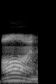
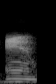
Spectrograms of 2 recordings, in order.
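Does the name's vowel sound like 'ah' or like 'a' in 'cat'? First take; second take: ah; a in cat. First: The vowel is an open 'ah' sound. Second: The vowel is like the 'a' in 'cat'. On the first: It follows the pronunciation used in the game. The speaker calls it wrong. "they pronounce it On" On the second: It follows the pronunciation most people know. The speaker calls it right. "I gotta say And, because people won't even know what I'm saying"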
